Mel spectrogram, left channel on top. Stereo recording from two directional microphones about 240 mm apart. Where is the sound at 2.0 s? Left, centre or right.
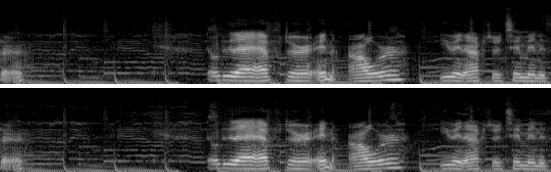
Centre.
